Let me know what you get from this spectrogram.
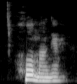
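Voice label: "whoremonger", British English; pronunciations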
